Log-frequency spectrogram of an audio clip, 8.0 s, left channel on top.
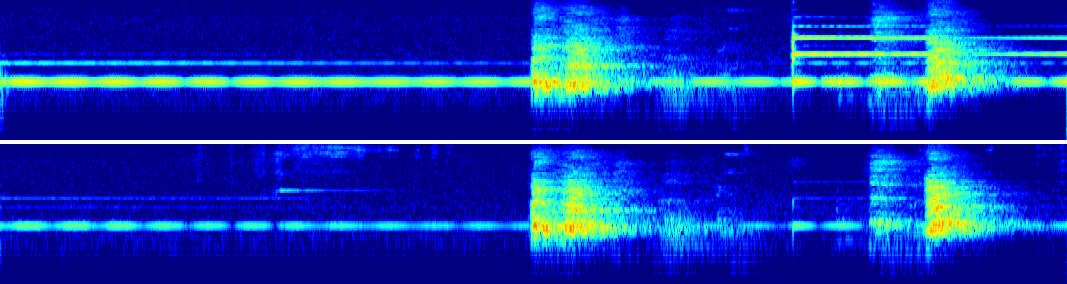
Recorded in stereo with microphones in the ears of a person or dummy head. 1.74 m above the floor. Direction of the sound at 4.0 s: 40° right (ahead or behind).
